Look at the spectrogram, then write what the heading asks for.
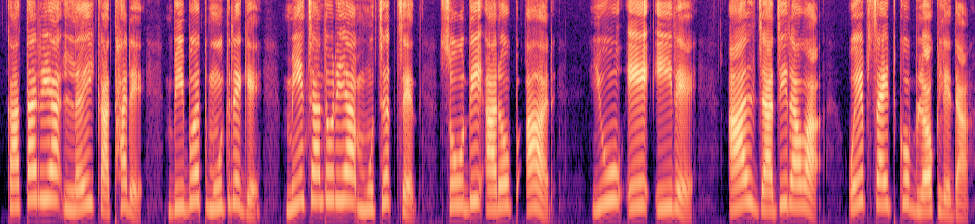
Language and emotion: Santali, neutral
